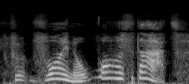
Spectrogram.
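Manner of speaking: very high, stammering British alarm; frightened squeak. A narrator's reading. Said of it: "Octavia squeaked".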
